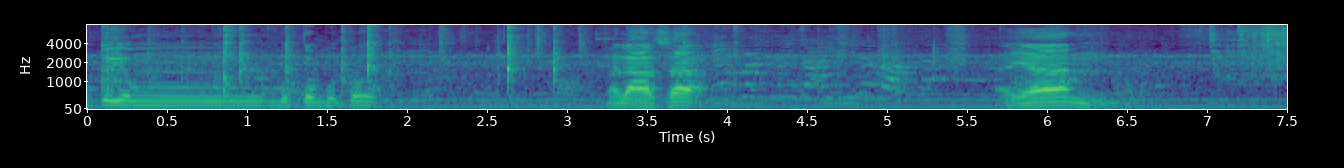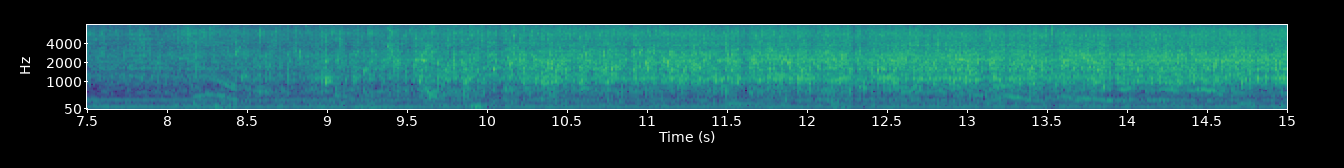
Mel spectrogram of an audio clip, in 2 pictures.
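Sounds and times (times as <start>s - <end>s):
bones sizzling in hot oil: 7.1s - 15.0s.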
